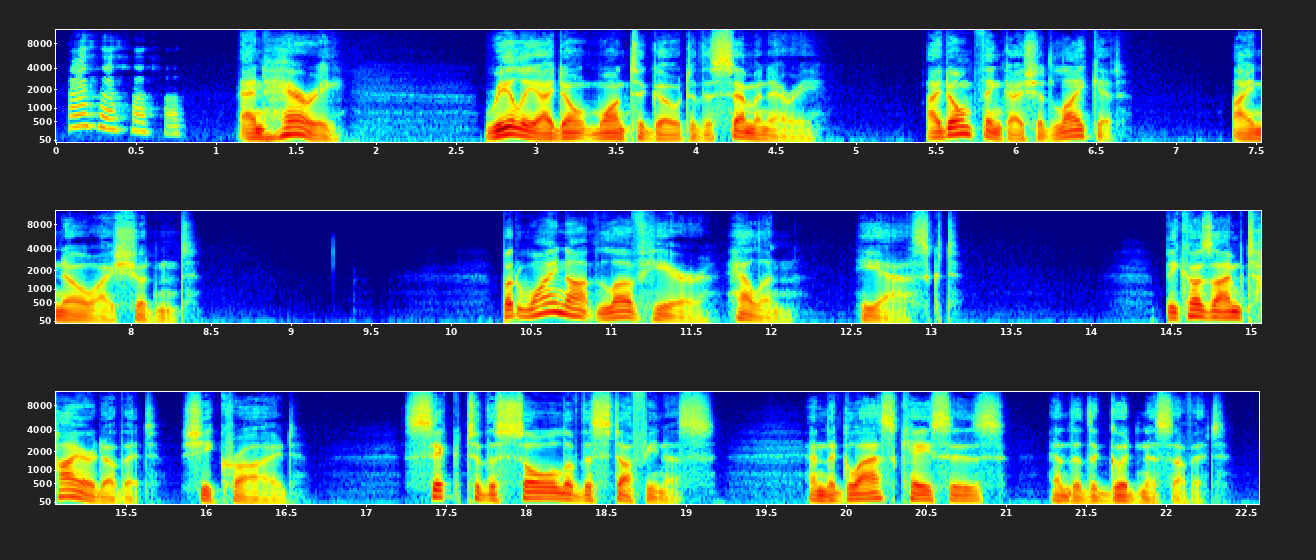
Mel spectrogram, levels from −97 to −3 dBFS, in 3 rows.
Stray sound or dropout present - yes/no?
yes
